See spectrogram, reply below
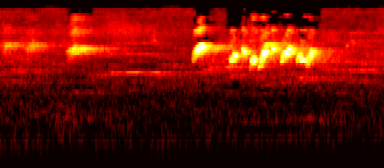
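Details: Red-whiskered bulbul giving a soft, short whistled note, then a lively rippling phrase of rapid, chirpy, slurred notes lasting under a second.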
